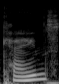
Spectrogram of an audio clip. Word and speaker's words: Keynes: It's pronounced Keynes.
